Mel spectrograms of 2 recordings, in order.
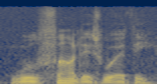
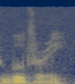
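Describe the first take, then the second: First: The name is said the way it is spelled. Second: The name is said like 'Wolvery'. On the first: The speaker calls it wrong. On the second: The speaker calls it right.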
